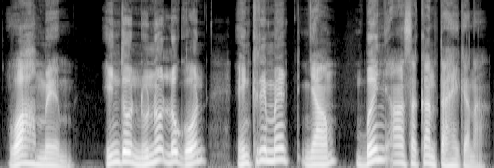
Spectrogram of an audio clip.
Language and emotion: Santali, surprised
